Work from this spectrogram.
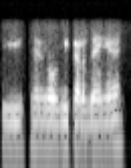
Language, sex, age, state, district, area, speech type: Hindi, male, 30-45, Madhya Pradesh, Harda, urban, conversation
